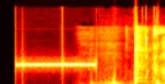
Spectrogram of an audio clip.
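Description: Steady single-pitch electronic test-tone beep lasting about a second, with a few clicks over it, then music cuts in just over a second in with drum hits.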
